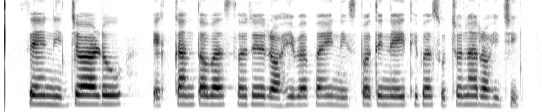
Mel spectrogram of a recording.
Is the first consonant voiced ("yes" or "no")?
no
